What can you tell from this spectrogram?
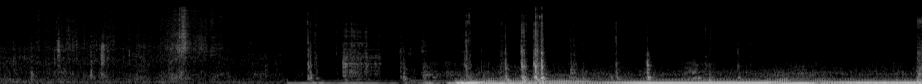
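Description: Faint clicks and a jingle of keys, then a small car's engine starts about halfway through and runs with a steady low rumble.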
